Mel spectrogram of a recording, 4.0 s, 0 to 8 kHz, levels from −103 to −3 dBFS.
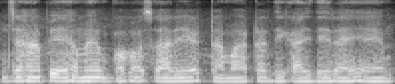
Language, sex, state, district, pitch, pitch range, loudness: Hindi, male, Jharkhand, Ranchi, 120 Hz, 115-125 Hz, -16 LUFS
